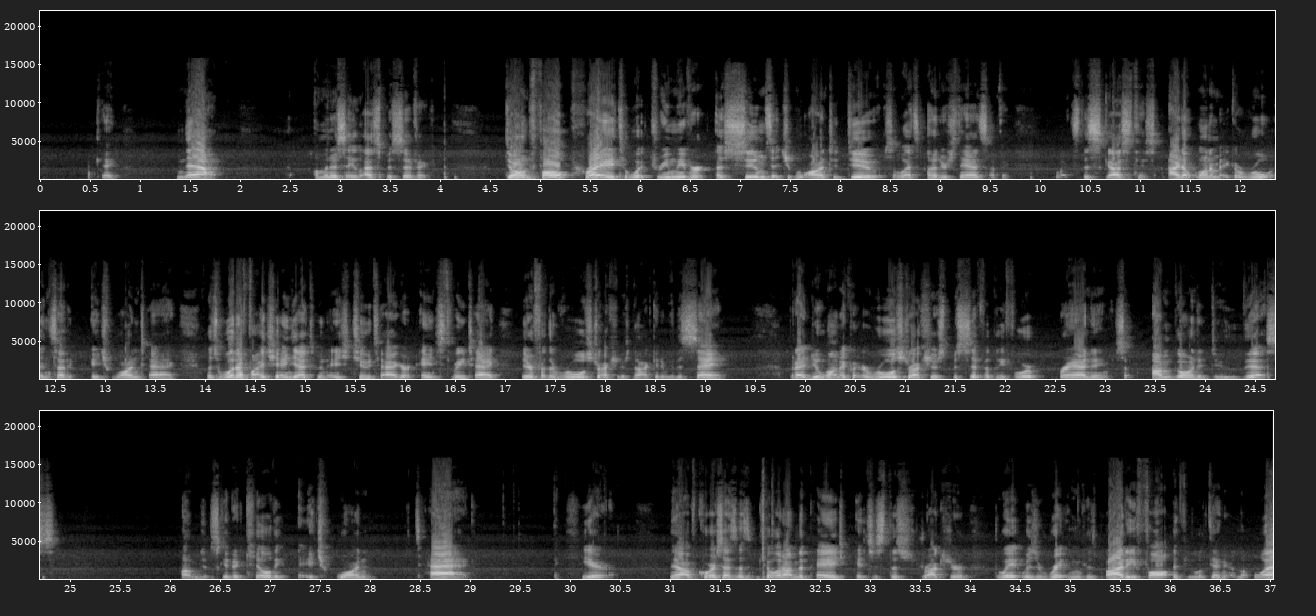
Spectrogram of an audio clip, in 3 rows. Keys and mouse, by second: 3.8 click, 9.2 click, 24.4 double click, 31.9 typing.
